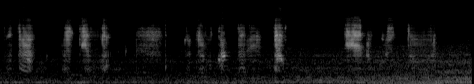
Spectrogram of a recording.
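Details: Pet parakeet chattering mimicked words in an uneven string of high, raspy syllables, roughly one every second, with a faint low hum underneath.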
